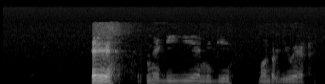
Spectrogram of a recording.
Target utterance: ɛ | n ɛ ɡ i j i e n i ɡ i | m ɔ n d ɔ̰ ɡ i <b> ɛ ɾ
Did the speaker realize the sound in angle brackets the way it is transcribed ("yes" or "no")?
no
